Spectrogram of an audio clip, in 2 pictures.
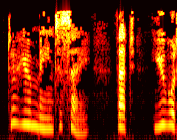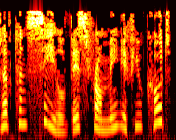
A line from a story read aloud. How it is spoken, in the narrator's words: he exclaimed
